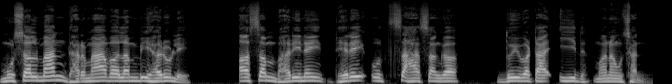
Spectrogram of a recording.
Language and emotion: Nepali, neutral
